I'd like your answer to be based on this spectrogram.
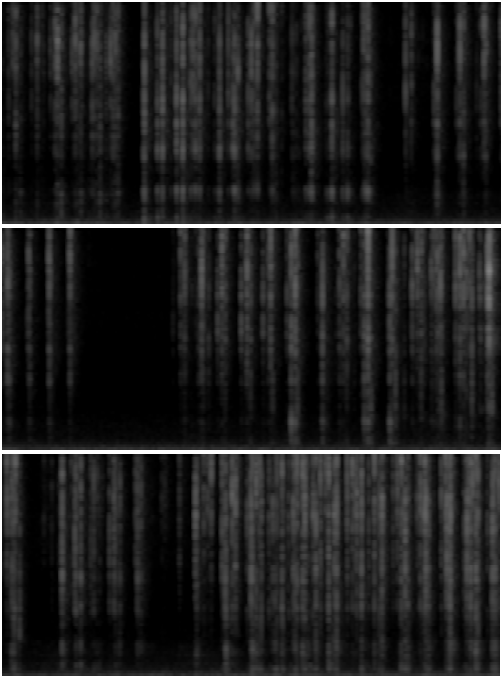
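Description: A slim red plastic pen with a clip and hollow barrel, held in both hands, is tapped and scratched along its barrel by long red-painted nails. The result is a fast run of many crisp, bright clicks and scrapes with no ring, briefly pausing about halfway through and resuming to the end.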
